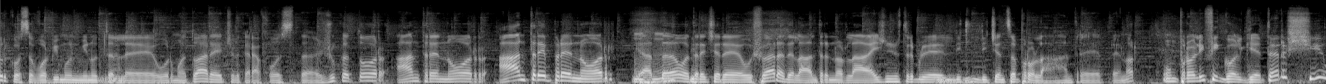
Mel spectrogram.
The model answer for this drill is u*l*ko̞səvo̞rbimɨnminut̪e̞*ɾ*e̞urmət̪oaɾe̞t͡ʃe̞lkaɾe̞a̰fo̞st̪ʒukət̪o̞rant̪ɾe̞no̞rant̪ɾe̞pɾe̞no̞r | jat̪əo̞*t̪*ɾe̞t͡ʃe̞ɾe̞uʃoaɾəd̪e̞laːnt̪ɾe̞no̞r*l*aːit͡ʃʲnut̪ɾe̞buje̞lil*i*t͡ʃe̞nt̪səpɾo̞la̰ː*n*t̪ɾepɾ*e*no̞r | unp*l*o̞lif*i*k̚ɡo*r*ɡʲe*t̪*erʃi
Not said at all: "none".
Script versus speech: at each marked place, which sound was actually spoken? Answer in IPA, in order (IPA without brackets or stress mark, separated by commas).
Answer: r, l, t̪, l, i, n, e, ɾ, i, l, t̪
